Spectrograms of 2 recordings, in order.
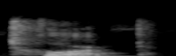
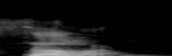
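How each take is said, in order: First: The word starts with a plain t sound. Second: The word starts with a th sound. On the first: The speaker calls it wrong. "it's not Torp" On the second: The speaker calls it right. "It's Thorpe"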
